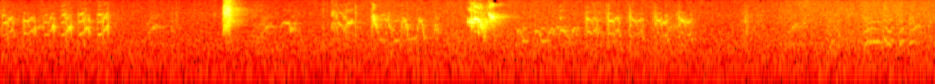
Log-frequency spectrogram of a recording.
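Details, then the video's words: Parakeets chattering with soft, fast twittering trills, broken by a few louder sharp squeaks and scattered high chirps, over low steady background noise. "Chant perruches | Bruit de Perruche"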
